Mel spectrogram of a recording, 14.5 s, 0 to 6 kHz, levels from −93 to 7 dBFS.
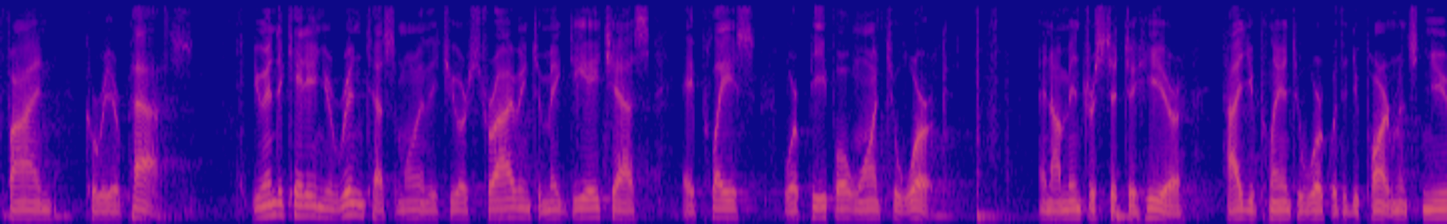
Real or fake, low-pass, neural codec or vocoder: real; 5.4 kHz; none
